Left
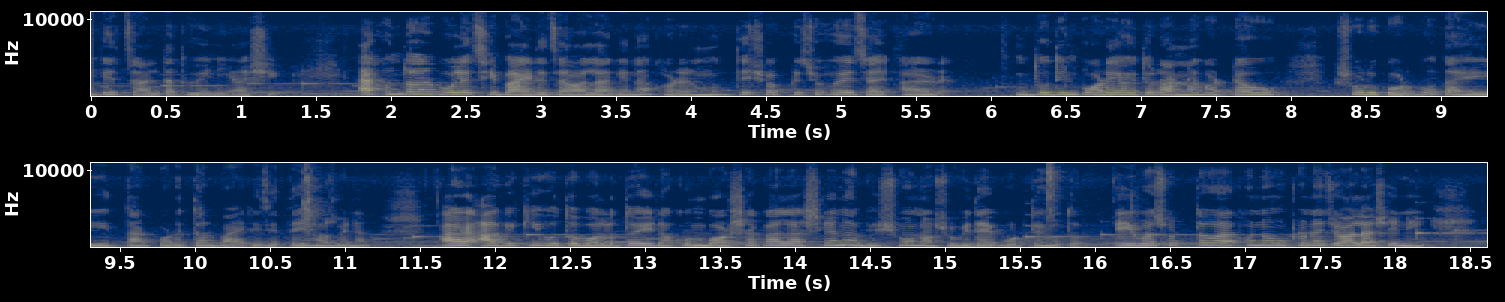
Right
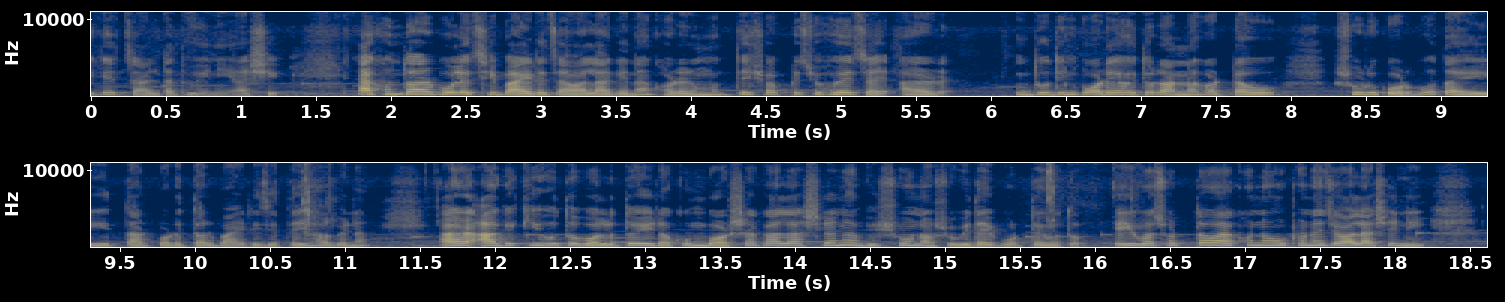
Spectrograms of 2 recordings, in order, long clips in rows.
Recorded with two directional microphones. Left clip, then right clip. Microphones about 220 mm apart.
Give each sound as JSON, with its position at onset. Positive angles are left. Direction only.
{"t": 0.0, "sound": "a woman's voice", "side_deg": -25}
